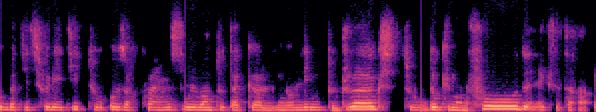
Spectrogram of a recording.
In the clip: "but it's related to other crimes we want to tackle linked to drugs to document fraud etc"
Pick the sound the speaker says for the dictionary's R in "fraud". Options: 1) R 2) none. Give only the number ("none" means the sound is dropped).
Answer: 2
